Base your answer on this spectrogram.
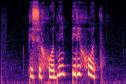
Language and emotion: Russian, neutral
